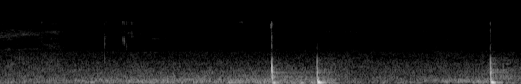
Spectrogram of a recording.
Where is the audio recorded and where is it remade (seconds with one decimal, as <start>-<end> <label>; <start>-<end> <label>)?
0.0-0.7 recorded; 0.7-3.8 remade; 3.8-4.3 recorded; 4.3-5.2 remade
